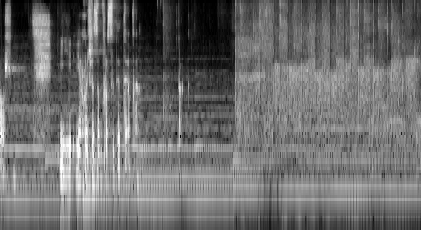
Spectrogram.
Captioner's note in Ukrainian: оплески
